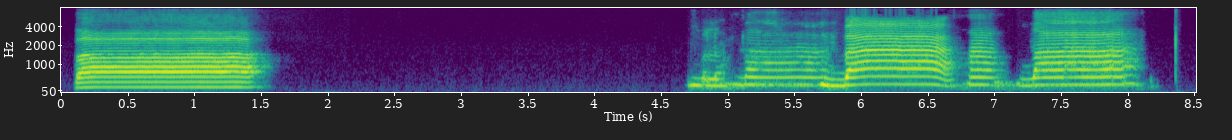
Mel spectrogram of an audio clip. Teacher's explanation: তো বা যখন উচ্চারণ করব তখন 2 ঠোঁটের ভিজা অংশ একসাথে মিলিয়ে উচ্চারণ করতে হবে।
